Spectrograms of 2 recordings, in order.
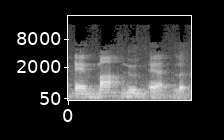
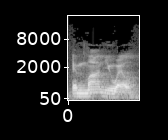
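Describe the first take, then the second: First: The middle syllable is pronounced nu. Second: The middle syllable is pronounced nyu. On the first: This is the Latin way of saying it. The speaker calls it right. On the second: This is the English way of saying it. The speaker calls it wrong. "英語じゃないのでエマニュエルとは言いません。"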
